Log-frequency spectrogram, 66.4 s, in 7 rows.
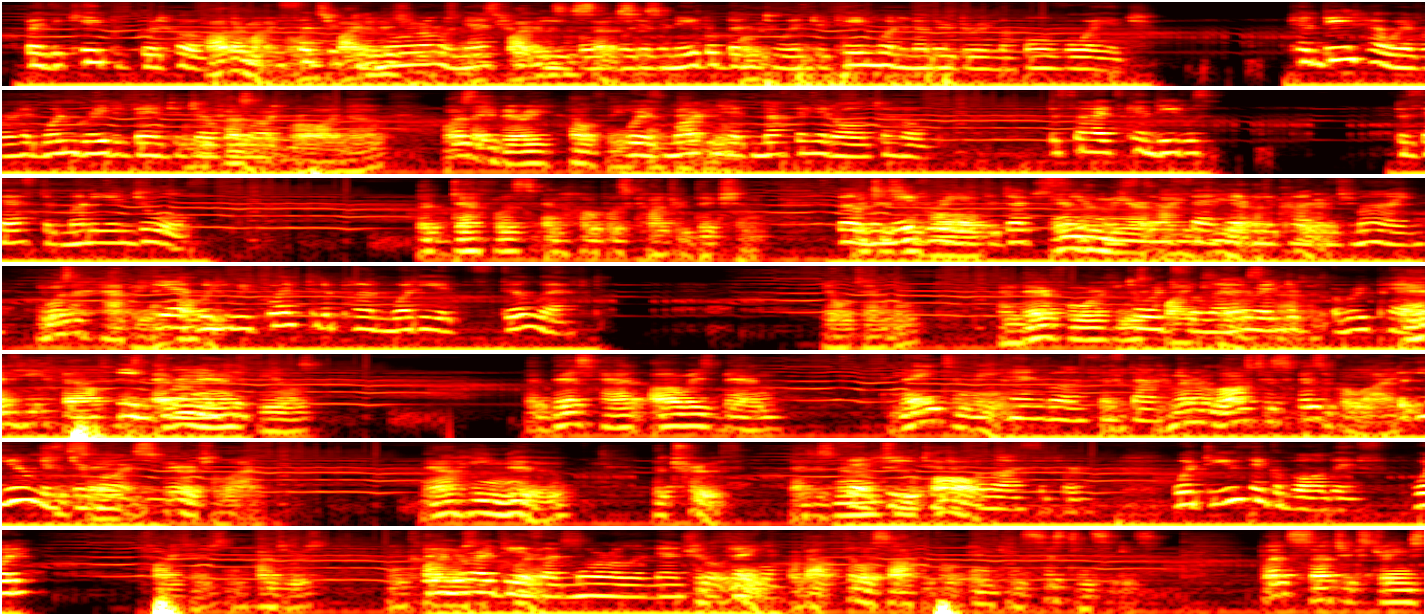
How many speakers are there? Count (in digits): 2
